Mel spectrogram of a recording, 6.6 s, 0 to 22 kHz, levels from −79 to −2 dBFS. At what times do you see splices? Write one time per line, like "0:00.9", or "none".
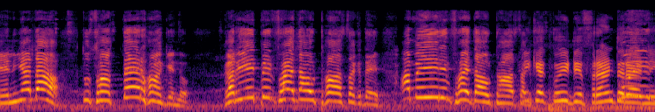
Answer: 0:05.3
